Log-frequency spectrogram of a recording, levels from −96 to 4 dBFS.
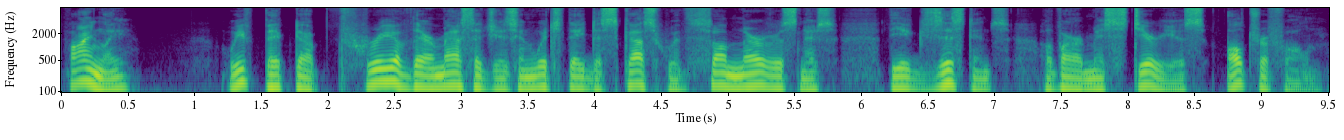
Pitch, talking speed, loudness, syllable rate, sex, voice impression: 105 Hz, 130 wpm, -19 LUFS, 4.8 syllables/s, male, very masculine, very middle-aged, thick, slightly relaxed, powerful, slightly dark, slightly soft, muffled, fluent, slightly raspy, cool, intellectual, slightly refreshing, sincere, calm, very mature, friendly, reassuring, very unique, slightly elegant, very wild, slightly sweet, lively, kind, slightly intense, slightly modest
